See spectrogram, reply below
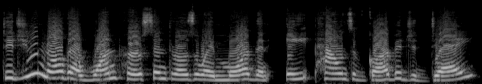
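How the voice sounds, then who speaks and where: An indignant young girl from a storybook, as a woman reader puts her on. She speaks high and preachy, with an exasperated, bossy edge. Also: measured pace, close to an everyday voice. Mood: earnest.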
